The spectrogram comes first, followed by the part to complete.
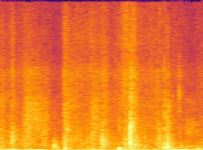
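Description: Footsteps on an indoor floor: a few soft, irregularly spaced steps.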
